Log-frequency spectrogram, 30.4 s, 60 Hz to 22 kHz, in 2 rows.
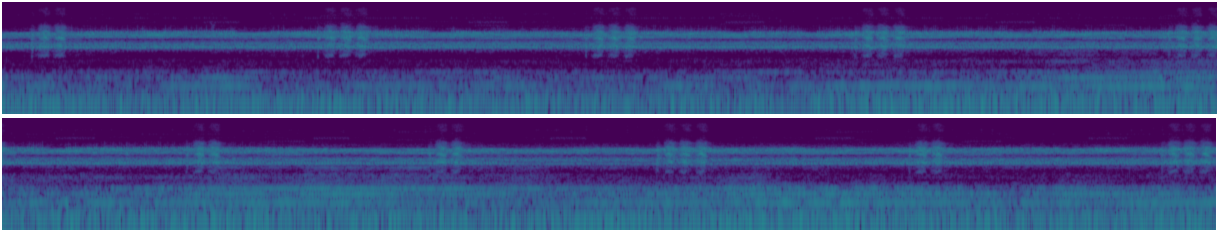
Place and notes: Tucked off of Quaker Bridge Road in the pine barrens of Wharton State Forest. Mostly hypnotic insect chatter and long-ranged traffic noise. A screech owl haunts late in the recording. One of many solo nights spent deep in the forest, simply listening. Fostex FR2-LE; AT3032)
NJ, USA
